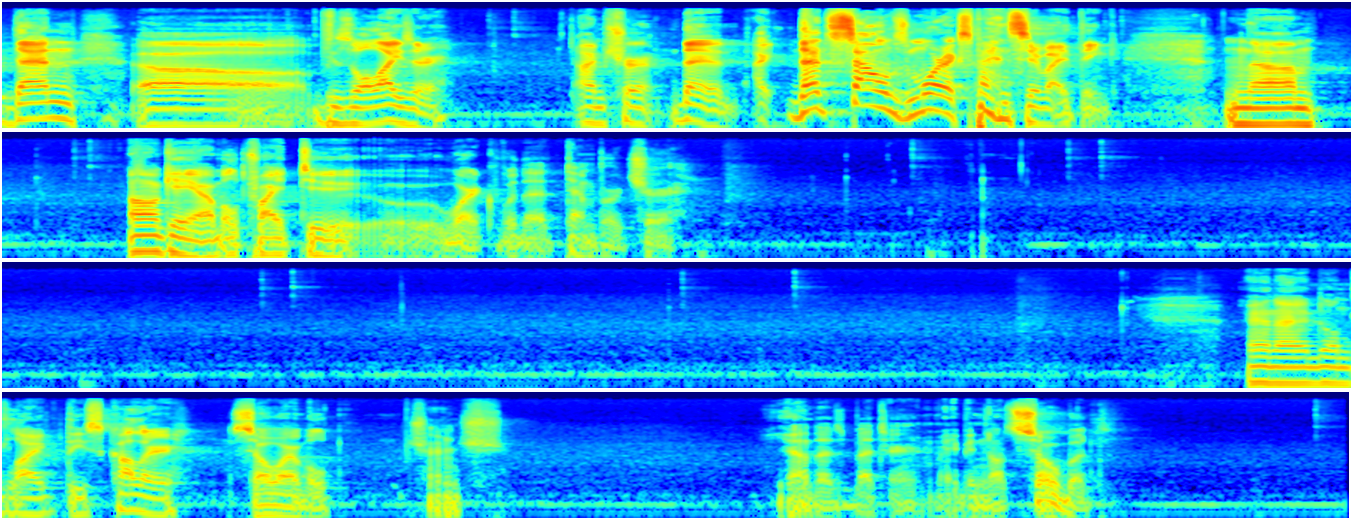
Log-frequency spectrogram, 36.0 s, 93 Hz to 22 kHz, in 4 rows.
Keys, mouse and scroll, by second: 1.5 alt+middle click, 1.7 alt+я, 1.9 click, 2.0 click, 2.2 click, 2.3 double click, 3.5 middle click, 3.9 alt+middle click, 4.4 middle click, 4.7 F4, 5.0 middle click, 5.4 alt+я, 5.6 click, 6.4 alt+middle click, 6.9 middle click, 7.1 middle click, 7.3 click, 7.4 double click, 9.4 click, 9.5 click, 10.4 click, 16.0 click, 19.7 click, 22.5 click, 25.7 middle click, 26.1 scroll down 1, 26.4 alt+middle click, 27.8 click, 27.9 click, 28.9 click, 29.0 click, 29.6 click.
